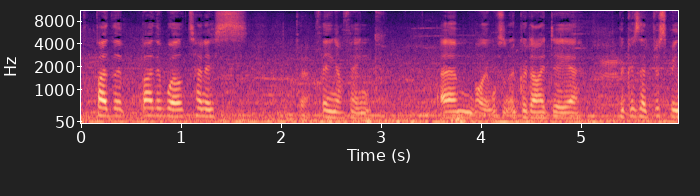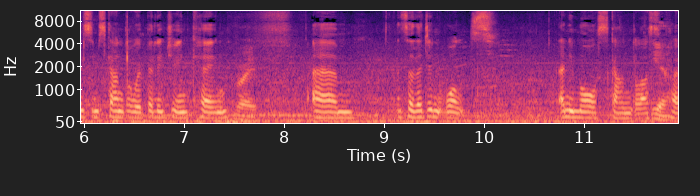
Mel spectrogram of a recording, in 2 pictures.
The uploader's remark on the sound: This episode was recorded outside so apologies for background noise.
